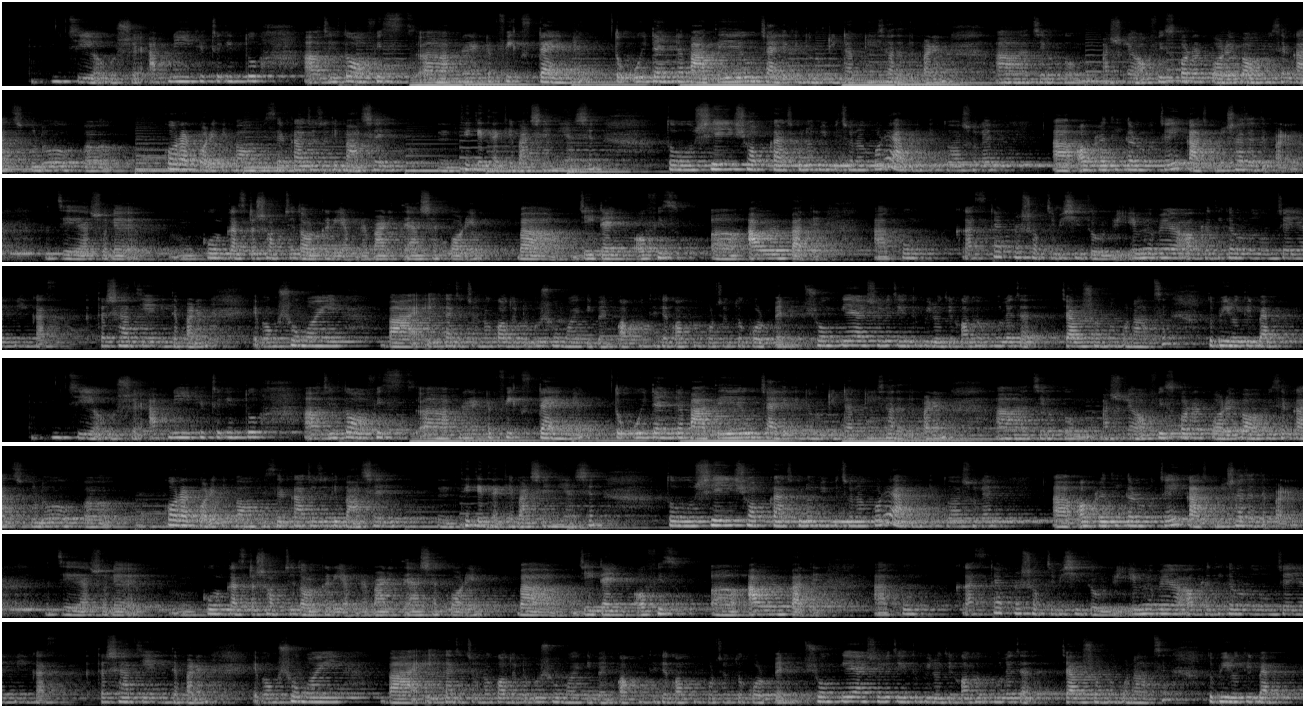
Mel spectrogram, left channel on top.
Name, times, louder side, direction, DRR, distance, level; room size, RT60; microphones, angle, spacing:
voice 1, 0.5-14.2 14.6-17.0 17.4-23.2 23.5-27.4 27.7-30.8 31.2-35.2 35.6-39.5 40.0-49.3 49.6-51.8, equal, 5° left, 0 dB, 1.0 m, -29 dB
sound 1, 3.4-5.3 5.7-9.7 10.0-13.7 14.3-19.3, left 4 dB, 85° left, 0.4 m, -35 dB
sound 2, 6.6-16.4, right 1 dB, 45° right, 0.7 m, -44 dB
sound 3, 20.5-30.7, equal, 30° left, 0.5 m, -36 dB
11.0 x 7.7 x 4.4 m, 2.3 s
head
